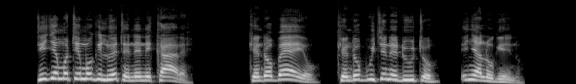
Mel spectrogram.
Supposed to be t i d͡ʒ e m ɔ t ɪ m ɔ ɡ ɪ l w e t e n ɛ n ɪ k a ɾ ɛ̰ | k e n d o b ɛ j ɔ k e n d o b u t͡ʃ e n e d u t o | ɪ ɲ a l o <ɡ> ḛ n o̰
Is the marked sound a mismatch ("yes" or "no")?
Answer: no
